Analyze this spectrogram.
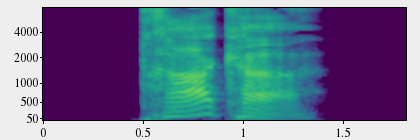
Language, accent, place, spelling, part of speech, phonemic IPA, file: German, Germany, Berlin, Thraker, noun, /ˈtʁaːkɐ/, De-Thraker.ogg
- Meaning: a Thracian (inhabitant of Thrace of male or unspecified sex)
